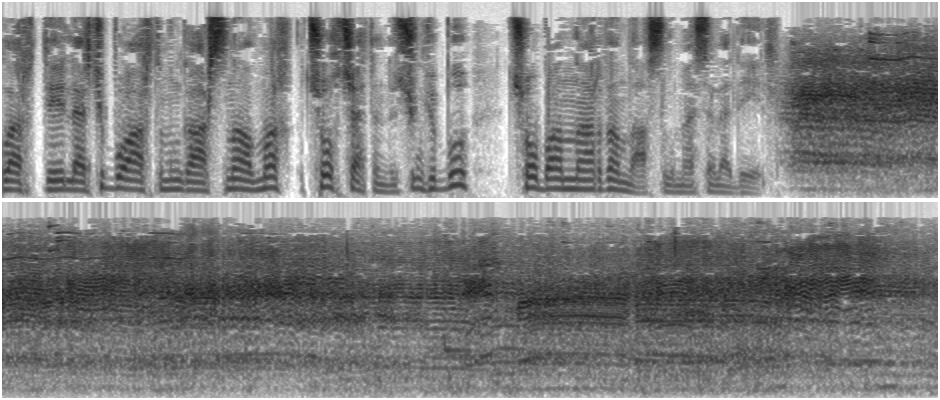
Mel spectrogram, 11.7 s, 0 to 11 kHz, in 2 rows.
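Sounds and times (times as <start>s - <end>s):
speech: 0.0s - 5.9s
sheep bleating in Azerbaijan: 4.8s - 11.6s.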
